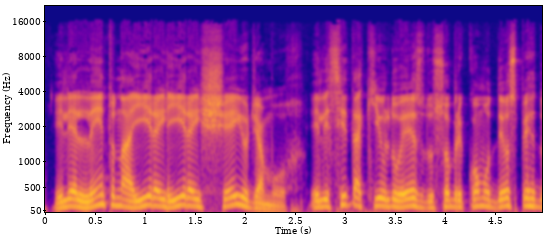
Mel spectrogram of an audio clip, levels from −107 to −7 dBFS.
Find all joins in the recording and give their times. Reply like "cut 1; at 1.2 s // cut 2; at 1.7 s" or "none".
cut 1; at 1.2 s // cut 2; at 3.4 s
